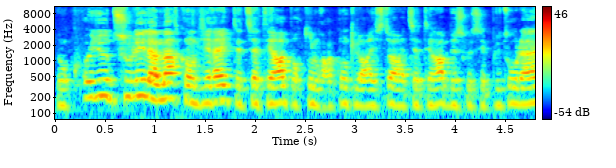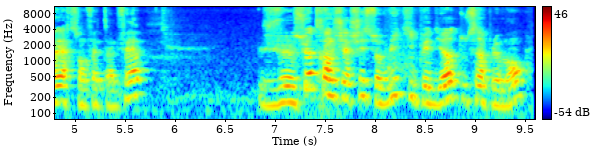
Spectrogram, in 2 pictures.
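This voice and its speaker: A woodworking host in his thirties speaks briskly in a fairly high voice, chatting casually about new tools and addressing viewers as "les gars." He's in a cluttered home workshop, recorded by a distant camera mic that picks up roomy echo and faint noise.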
